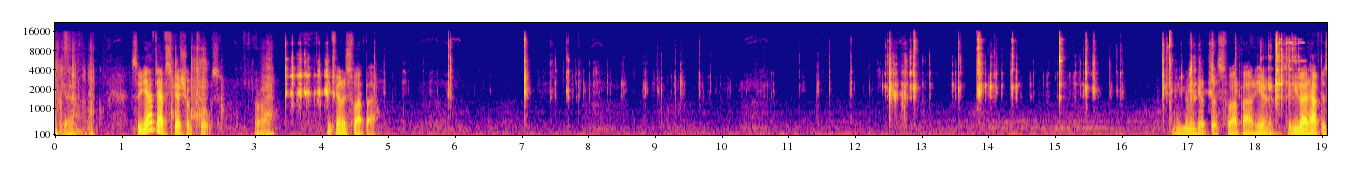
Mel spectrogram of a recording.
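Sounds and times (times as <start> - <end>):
small metal tools clinking: 11.4 - 18.9.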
